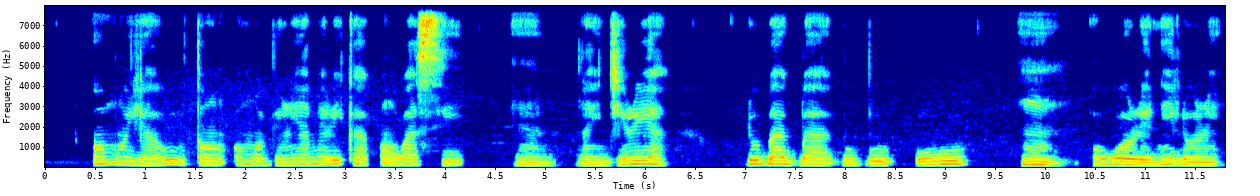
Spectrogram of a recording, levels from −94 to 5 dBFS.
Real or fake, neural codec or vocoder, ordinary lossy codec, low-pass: real; none; none; none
